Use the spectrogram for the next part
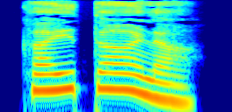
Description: ♪ kai tāḷa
